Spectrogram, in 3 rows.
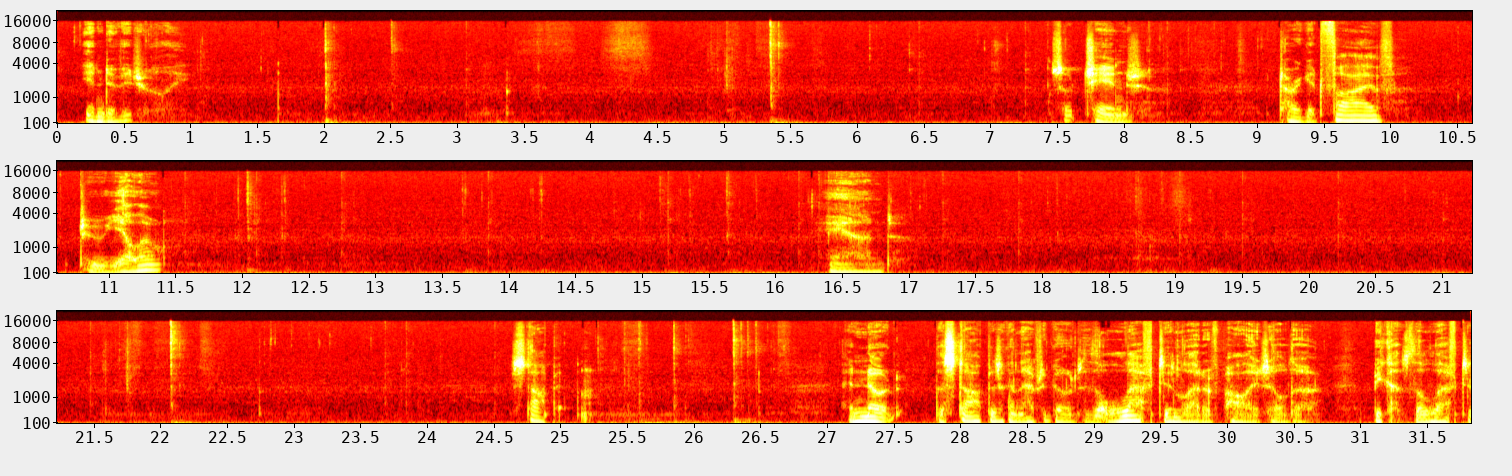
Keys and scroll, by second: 1.9 5, 5.3 BackSpace, 6.9 1, 18.6 super+j, 22.0 BackSpace, 25.5 s.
